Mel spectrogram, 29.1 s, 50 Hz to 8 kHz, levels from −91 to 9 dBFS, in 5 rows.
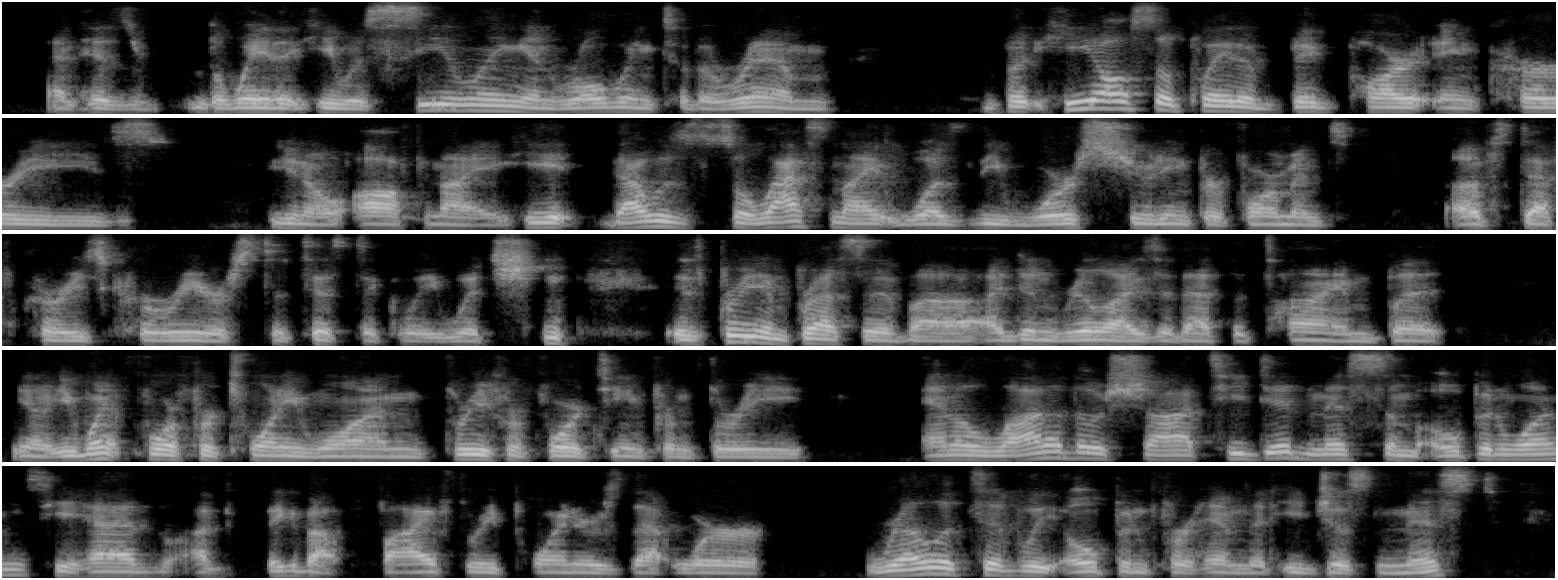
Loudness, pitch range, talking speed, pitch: -23 LUFS, 100-125 Hz, 200 wpm, 110 Hz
